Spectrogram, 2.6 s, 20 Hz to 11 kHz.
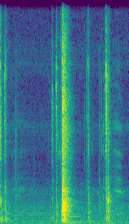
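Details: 1986 Chevy Camaro IROC Z28, fuel pump replacement with ground screw redone: key turned to run, a few sharp irregular clicks with no cranking; fuel pump fails to prime, owner suspects battery drained from being left on over the weekend. Cause unconfirmed.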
